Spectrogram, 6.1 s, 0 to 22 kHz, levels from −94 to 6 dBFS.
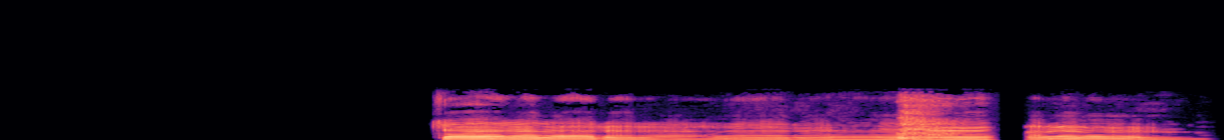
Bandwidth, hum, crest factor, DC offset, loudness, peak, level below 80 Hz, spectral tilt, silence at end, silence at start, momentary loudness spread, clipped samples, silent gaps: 8 kHz; none; 16 dB; under 0.1%; -16 LUFS; -2 dBFS; -60 dBFS; -5.5 dB/octave; 0.1 s; 2.15 s; 11 LU; under 0.1%; 5.02-5.12 s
